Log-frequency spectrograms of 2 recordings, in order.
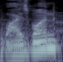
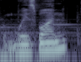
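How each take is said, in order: First: The first word has a long 'eye' vowel. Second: The first word has a short 'i' vowel. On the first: The speaker calls it wrong. "I've been saying that wrong since twenty eighteen. I always said Wise One" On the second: The speaker calls it right. "it's supposed to be a play on with one, so it's more like Wiz One"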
